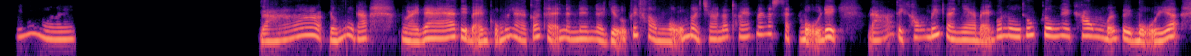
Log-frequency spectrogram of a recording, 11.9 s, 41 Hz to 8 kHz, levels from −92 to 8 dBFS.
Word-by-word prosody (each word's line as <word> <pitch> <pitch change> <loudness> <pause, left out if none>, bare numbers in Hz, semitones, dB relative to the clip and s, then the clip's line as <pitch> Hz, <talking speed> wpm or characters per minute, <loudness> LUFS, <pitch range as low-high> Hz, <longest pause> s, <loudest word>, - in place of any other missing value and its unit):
Đúng 305 +5 -5
rồi. 210 -3 -2 1.8
Đó, 170 -1 -1 0.6
đúng 190 +7 +1
rồi 290 - -1
đó. 215 +1 0 0.3
Ngoài 175 -4 +2
ra 210 +5 +4 0.2
á 260 +1 +4
thì 235 - +4
bạn 170 -5 +1
cũng 200 - -2
là 245 -8 -1
có 250 +9 -1
thể 215 -6 -2
là 225 -2 0
nên 210 +1 0
là 200 - 0
giữ 170 0 +1
cái 300 - 0
phòng 200 -11 -2
ngủ 170 +7 +1
mà 270 -3 +2
cho 215 +1 -4
nó 230 +3 -1
thoáng 255 +1 -4
nó 320 - -1
nó 335 - -3
sạch 240 -9 -6
bụi 200 - +2
đi. 245 -1 +7 0.3
Đó, 205 +8 -4
thì - - +1
không 240 +4 -5
biết 300 +2 +2
là 230 - +4
nhà 195 -1 +1
bạn 190 +2 -1
có 260 - +2
nuôi 275 -2 +3
thú 295 - +3
cưng 285 -3 +3
hay 275 -2 -1
không? 270 -3 -1
Bởi - - +2
vì 205 - +4
bụi 175 +1 +2
á 265 +4 +5
230 Hz, 240 wpm, -22 LUFS, 195-265 Hz, 1.8 s, đi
